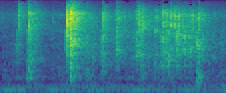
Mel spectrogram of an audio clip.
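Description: Sharp clicks and rattles of small hard parts handled by hand, crossbow bolts being readied for loading into a pistol crossbow magazine. The loudest click comes a little past half a second in.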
